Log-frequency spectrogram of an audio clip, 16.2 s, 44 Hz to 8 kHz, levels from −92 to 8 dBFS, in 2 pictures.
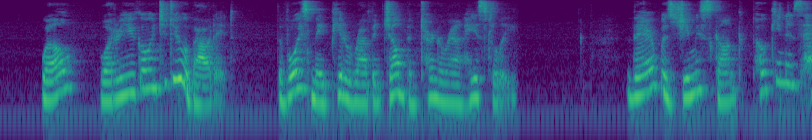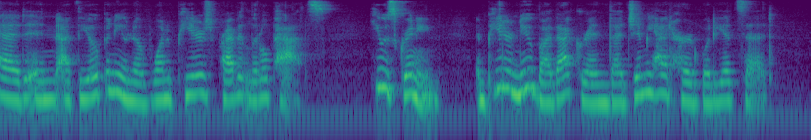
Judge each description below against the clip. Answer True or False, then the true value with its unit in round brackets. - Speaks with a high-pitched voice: True (215 Hz)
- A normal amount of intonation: True (5.0 semitones)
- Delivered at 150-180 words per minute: False (195 wpm)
